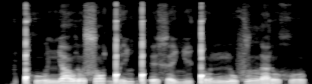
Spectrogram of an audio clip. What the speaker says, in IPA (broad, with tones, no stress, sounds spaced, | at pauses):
ǃʰ u˨ o̯ ɲ a˦ o̯ ɾ ʊ˧ s ɔ˦ ɡ͡ǃ e˦ ʎ ǃʼ e˨ x ɛ˧ ʎ i˧ ǃ ʊ˨ nː u˦ f lː a˧ ɾ ʊ˦˨ x ʊ˧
